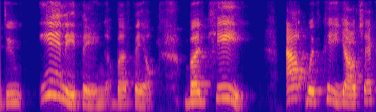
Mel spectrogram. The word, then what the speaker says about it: Key: But Key, Out with Key, y'all check out with Key. I'm so happy to now be connected with Out with Key. And she says it's pronounced key like a key.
